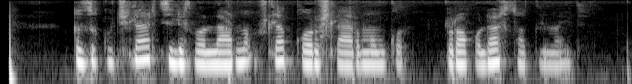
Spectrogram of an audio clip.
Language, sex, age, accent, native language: Uzbek, female, under 19, Toshkent viloyati, Uzbek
